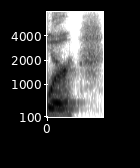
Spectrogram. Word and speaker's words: were: Então, ó, o was e o were. Então, sempre no inglês o W é som de U, o E final a gente nunca vai pronunciar e a gente capricha nesse R, né? Usa esse R, né?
